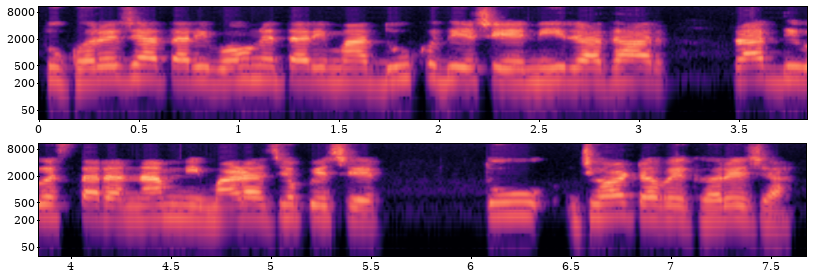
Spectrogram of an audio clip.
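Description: A kindly goddess mother from a devotional storybook, voiced by a woman, calm and unhurried as she comforts. The voice sits a little high. The recording is dry and somewhat dull. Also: dry recording, natural voice. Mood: reassuring.

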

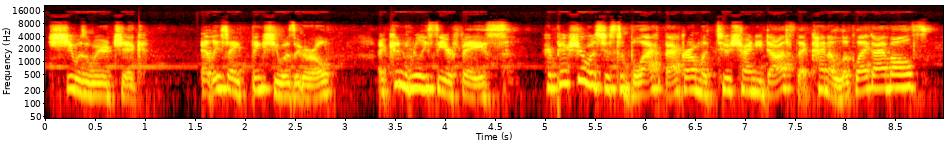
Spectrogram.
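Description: Narrating a funny horror story, this man uses a high, expressive voice and a moderate pace, keeping his delivery dry and sarcastic. The audio sounds dull, with slight noise behind him.

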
